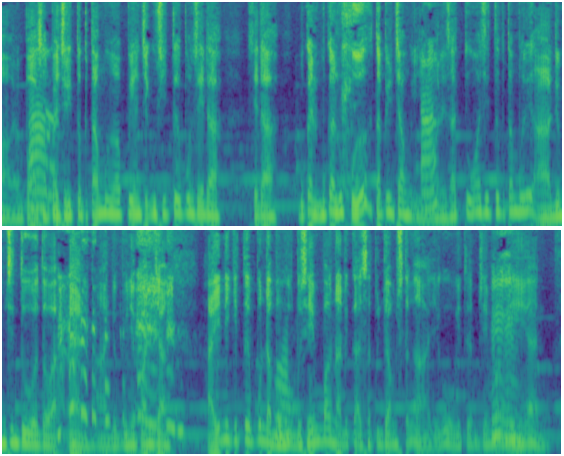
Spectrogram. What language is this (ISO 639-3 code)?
msa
